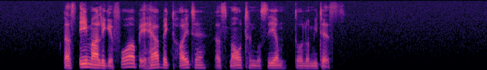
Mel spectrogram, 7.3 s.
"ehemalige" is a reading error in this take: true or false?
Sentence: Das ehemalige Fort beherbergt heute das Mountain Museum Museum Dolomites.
false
